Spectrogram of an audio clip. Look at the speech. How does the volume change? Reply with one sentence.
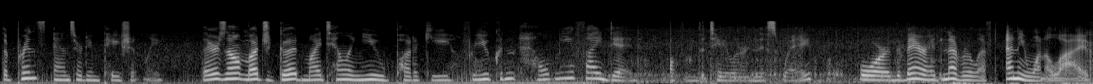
The loudness of the speech goes down, then up.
